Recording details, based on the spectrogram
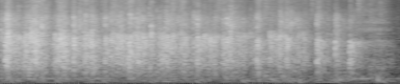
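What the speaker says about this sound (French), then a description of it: "On applaudit mes deux jokers" A studio audience claps for two guest jokers on a French variety show, a dense, steady round of applause filling the whole stretch at close range, tapering only slightly toward the end.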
